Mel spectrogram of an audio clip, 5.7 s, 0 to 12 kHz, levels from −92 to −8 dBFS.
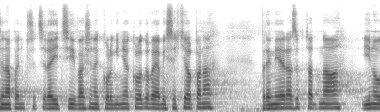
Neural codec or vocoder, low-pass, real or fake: codec, 24 kHz, 1.2 kbps, DualCodec; 10.8 kHz; fake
